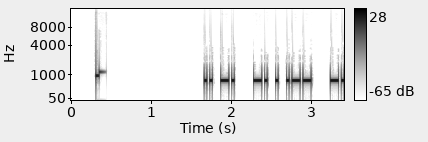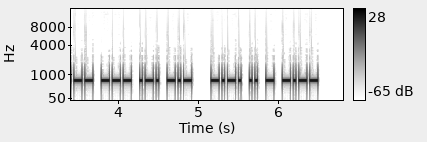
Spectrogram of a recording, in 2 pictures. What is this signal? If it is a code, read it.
Morse code, heard as a keyed tone, about 34 wpm, 700 Hz. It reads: IN NEW YORK CITY
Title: Sets of 4 Words 35wpm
